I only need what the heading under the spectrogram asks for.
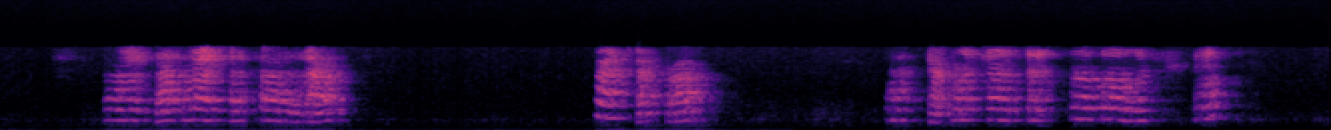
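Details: Pet cockatoo chattering nonstop in a made-up language, repeating its own name over and over. The clip holds three bursts of harmonic, speech-like babble, each one to two seconds long, indoors with brief background music.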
